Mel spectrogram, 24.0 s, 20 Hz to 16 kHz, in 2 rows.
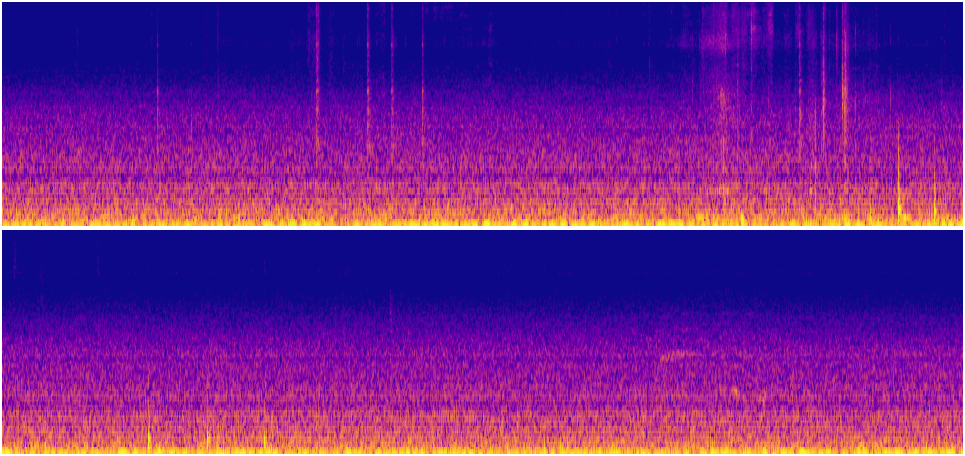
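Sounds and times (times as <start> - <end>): electric fan running: 0.0 - 24.0
faint rustles: 7.5 - 12.6
light taps: 9.2 - 12.0, 13.2 - 15.5.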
